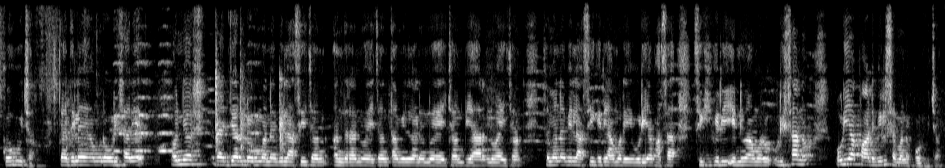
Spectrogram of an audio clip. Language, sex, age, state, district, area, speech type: Odia, male, 30-45, Odisha, Bargarh, urban, spontaneous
